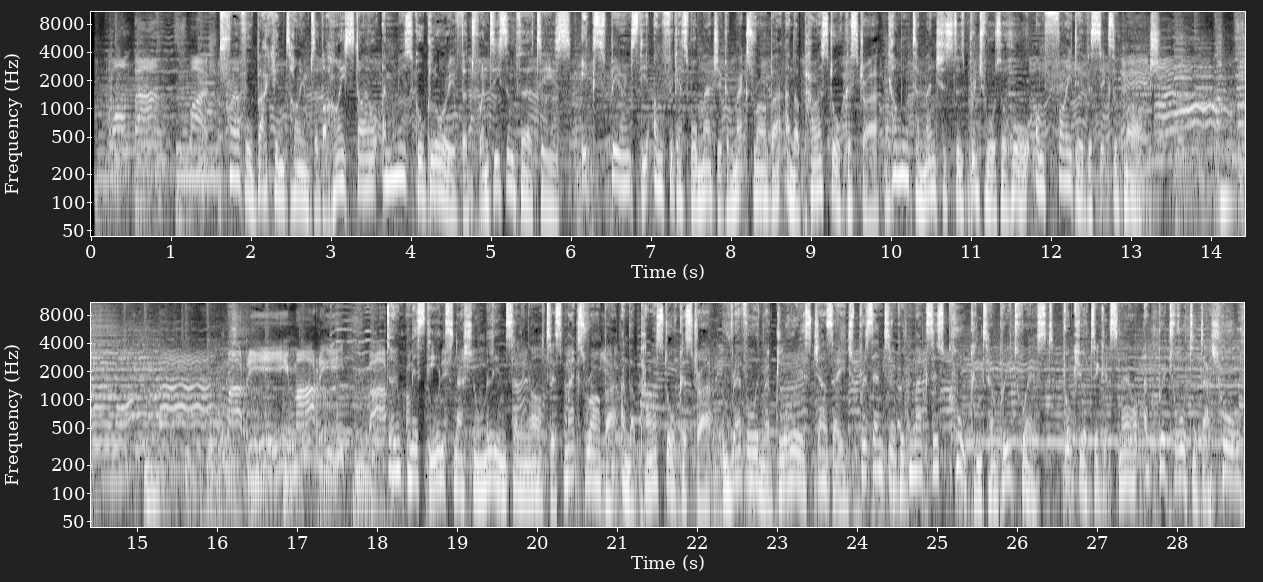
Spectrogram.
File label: natural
